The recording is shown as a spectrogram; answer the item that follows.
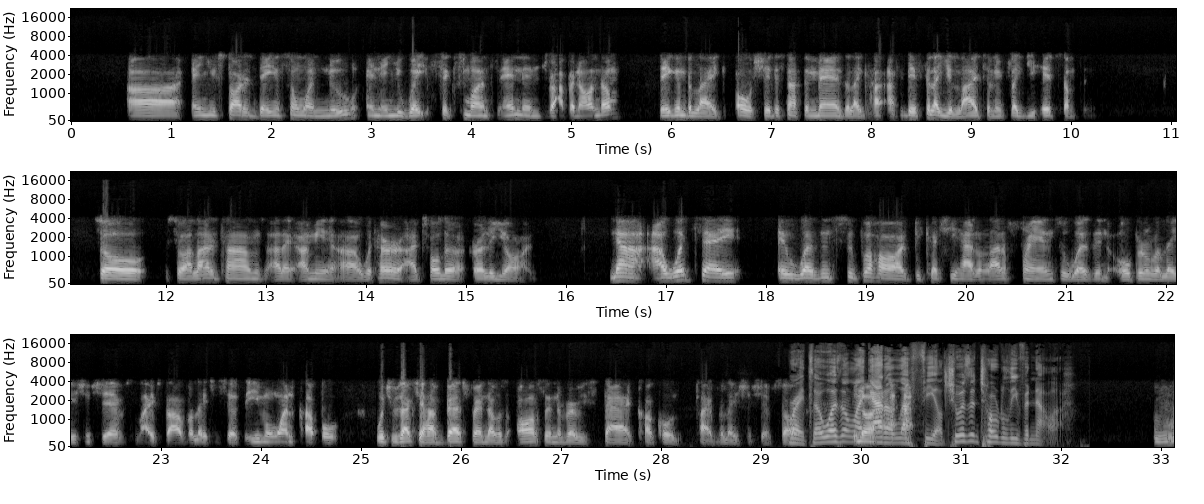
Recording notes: called in to talk all about it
